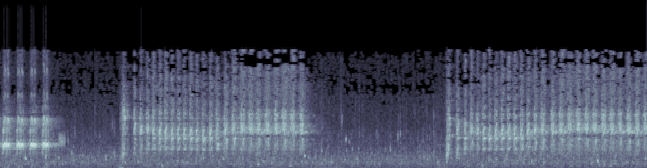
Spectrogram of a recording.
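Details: White-rumped shama master song used to train competition birds: a clear whistled phrase opens, followed by two long, fast, buzzy high trills separated by a quiet gap.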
